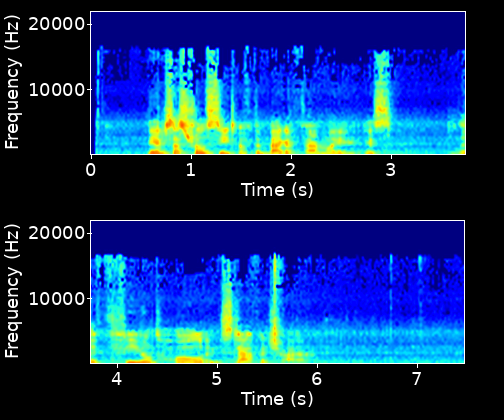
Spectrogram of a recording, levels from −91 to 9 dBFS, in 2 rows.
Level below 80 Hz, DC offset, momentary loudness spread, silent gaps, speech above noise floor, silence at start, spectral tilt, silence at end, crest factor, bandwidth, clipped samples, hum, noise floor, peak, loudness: -52 dBFS; under 0.1%; 16 LU; none; 29 dB; 0.55 s; -3 dB/octave; 1.55 s; 22 dB; 17 kHz; under 0.1%; none; -50 dBFS; -2 dBFS; -20 LUFS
